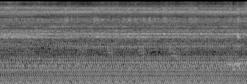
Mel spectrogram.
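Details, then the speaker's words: Home nebulizer compressor being test-run for an asthma patient's treatments, about 15 minutes per session: steady loud mechanical hum and hiss of the motor running without a break. "Okay na Okay na yan Okay na Okay na na-test na natin at least okay no marunong nao yan meron ng nebulizer"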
